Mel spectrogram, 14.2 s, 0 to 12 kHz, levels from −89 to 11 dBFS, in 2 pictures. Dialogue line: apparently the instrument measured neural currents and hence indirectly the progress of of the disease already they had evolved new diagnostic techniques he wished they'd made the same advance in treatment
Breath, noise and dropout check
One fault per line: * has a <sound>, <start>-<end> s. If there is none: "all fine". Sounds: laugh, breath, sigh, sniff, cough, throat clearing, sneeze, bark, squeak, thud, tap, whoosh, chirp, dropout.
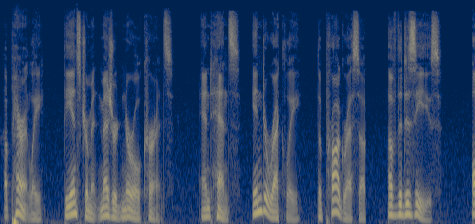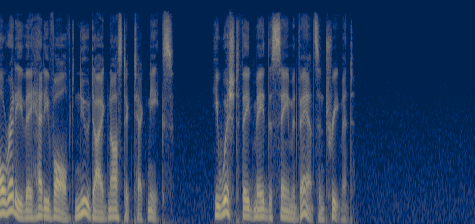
all fine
